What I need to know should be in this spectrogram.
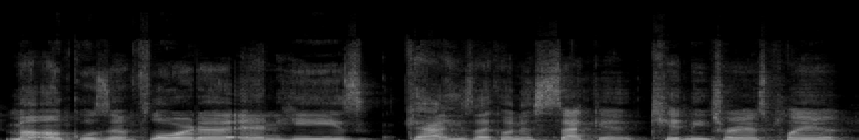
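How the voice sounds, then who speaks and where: A woman in her thirties with a low-pitched voice speaks as a guest on a podcast interview. She tells her story candidly and emphatically, swearing freely and building to forceful rhetorical questions. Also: steady tone, normal speed. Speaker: professor guest.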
